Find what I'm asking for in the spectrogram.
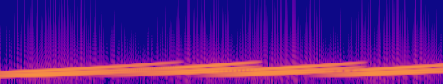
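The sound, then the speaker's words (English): A Shepard rise glissando: layered pure sine tones glide steadily upward. As the higher tones fade out, new low ones fade in, so the pitch seems to climb without end. The sound is smooth, continuous and even in level, with no voices. “Technically speaking, this is not a shepherd tone, but a shepherd rise glissando.”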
